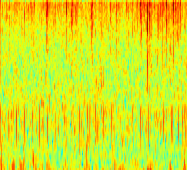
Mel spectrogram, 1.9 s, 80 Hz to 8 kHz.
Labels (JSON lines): {"label": "biophony, rattle", "recorder": "SoundTrap 500"}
